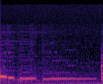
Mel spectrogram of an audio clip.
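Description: Soft music: a single wordless melody line of a few notes, stepping down and ending on one long held low note.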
